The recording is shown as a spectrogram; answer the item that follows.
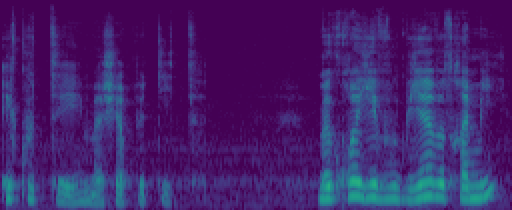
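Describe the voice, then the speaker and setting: A woman reading the part of an ambitious young man who speaks softly and coaxingly, with a cool edge. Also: medium pitch, moderate pace, natural voice. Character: smooth-talking ambitious young man, cold.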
